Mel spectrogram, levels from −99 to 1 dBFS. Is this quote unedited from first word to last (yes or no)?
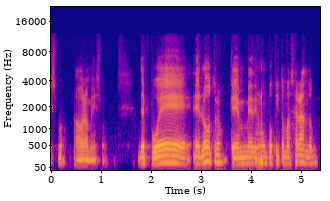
yes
